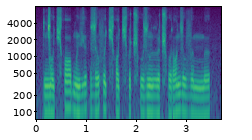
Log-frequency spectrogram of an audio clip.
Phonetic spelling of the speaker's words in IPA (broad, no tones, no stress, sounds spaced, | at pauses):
ŋ͡ǀ o t͡ɕʰ ɔ b õ vʲ ɵ | z ʊ f ɵ t͡ɕʰ ɔ t͡ɕʰ ʊ ʈ͡ʂʰ u z ũ lː ʊ ʈ͡ʂʰ o ɾ ɔ n z u v ɵ mː ɵ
